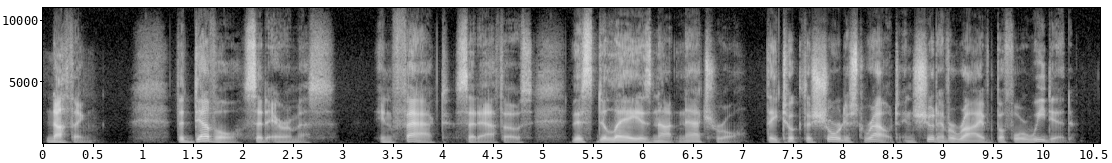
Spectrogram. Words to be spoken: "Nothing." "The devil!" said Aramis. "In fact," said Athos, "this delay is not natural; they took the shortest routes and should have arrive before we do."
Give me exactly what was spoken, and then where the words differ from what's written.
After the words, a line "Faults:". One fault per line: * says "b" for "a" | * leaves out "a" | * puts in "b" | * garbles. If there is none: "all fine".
"Nothing." "The devil!" said Aramis. "In fact," said Athos, "this delay is not natural; they took the shortest route and should have arrived before we did."
Faults:
* says "route" for "routes"
* says "arrived" for "arrive"
* says "did" for "do"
